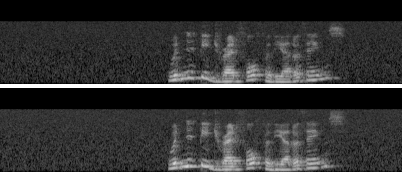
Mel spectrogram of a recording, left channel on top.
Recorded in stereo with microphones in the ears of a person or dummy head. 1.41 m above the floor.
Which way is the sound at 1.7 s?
25° right (ahead or behind).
